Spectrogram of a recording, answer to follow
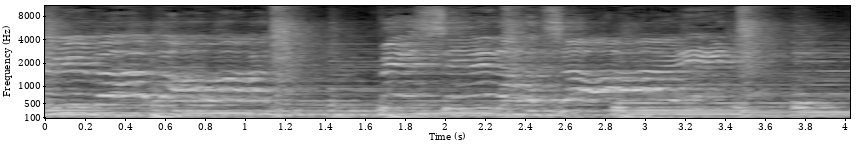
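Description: Live pop ballad performance: a male lead voice singing long, wavering notes over acoustic guitar and a drum kit, with the drums striking a steady beat about twice a second.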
